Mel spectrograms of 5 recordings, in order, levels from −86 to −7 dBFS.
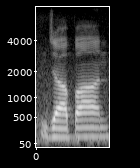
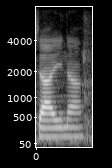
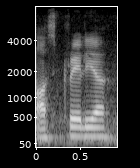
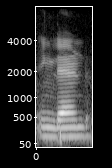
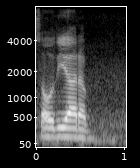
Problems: constant background noise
